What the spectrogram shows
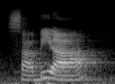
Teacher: A sílaba tônica é o sa, a primeira sílaba, sa, sábia, e identificada ali pelo acento, sábia. Já sabiá, já a sílaba tônica é a última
